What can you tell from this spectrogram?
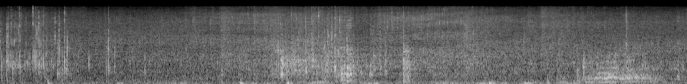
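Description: Thin strips of raw sirloin going into a hot frying pan and starting to sizzle: a steady frying hiss with scattered crackles and light knocks.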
